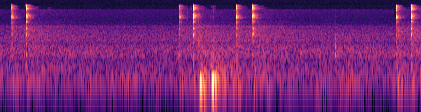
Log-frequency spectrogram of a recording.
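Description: Computer keyboard keystrokes: a couple of sharp clicks near the start, a quick run of about six around two seconds in, and two more near the end, over faint room hiss.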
